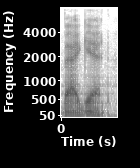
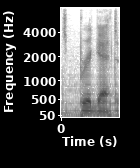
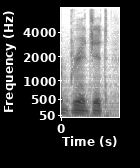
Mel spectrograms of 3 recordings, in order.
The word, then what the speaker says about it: Brigitte: You know, it's definitely not Baguette, but it's Brigitte, or Bridget.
